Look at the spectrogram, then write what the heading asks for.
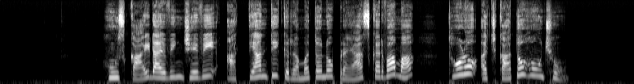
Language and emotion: Gujarati, fearful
